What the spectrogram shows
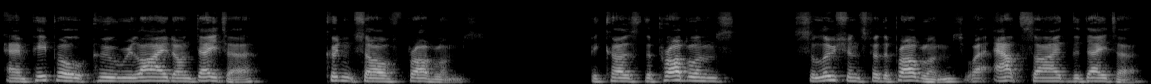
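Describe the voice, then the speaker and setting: Older guy giving a talk on a video call, slowish, kinda high voice, lots of ums. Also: fairly bright tone. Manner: unhurried, thoughtful, with frequent ums. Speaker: invited presenter. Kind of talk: unscripted lecture over video call. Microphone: video call computer mic.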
